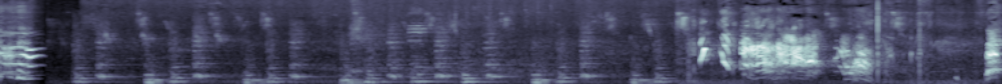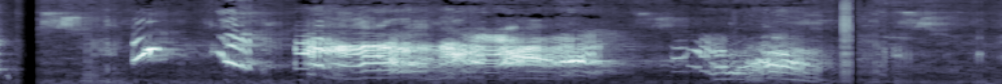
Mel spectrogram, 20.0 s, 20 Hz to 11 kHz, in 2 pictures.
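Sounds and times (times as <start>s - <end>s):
dog barking: 7.0s - 8.8s, 9.8s - 10.2s.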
